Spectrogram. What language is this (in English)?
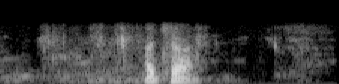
Santali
